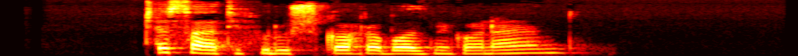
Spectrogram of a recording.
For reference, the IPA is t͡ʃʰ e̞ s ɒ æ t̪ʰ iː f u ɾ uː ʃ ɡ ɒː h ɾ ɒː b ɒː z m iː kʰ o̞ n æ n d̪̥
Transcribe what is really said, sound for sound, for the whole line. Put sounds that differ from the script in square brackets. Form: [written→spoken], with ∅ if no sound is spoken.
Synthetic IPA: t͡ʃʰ e̞ s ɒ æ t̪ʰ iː f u ɾ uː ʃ ɡ ɒː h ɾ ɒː b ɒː z m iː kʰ o̞ n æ n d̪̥

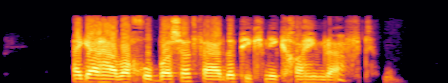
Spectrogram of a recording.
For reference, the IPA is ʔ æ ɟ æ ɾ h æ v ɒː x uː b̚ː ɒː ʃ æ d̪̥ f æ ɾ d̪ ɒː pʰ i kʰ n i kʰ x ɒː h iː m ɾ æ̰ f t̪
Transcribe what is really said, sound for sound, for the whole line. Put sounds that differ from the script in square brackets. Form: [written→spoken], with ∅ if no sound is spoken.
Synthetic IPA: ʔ æ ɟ æ ɾ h æ v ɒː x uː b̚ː ɒː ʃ æ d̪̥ f æ ɾ d̪ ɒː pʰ i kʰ n i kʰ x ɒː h iː m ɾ æ̰ f t̪

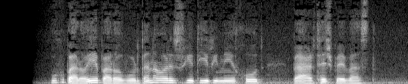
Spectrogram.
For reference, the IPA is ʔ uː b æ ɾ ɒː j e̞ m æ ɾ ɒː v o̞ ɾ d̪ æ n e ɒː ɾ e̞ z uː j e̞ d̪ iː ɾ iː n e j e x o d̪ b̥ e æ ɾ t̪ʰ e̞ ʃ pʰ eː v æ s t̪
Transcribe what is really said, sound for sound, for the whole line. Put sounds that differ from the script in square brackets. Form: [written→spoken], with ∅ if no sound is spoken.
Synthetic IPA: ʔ uː b æ ɾ ɒː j e̞ [m→b] æ ɾ ɒː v o̞ ɾ d̪ æ n e ɒː ɾ e̞ z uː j e̞ d̪ iː ɾ iː n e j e x o d̪ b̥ e æ ɾ t̪ʰ e̞ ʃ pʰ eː v æ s t̪

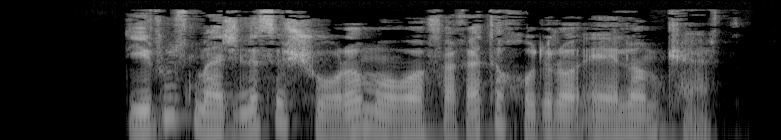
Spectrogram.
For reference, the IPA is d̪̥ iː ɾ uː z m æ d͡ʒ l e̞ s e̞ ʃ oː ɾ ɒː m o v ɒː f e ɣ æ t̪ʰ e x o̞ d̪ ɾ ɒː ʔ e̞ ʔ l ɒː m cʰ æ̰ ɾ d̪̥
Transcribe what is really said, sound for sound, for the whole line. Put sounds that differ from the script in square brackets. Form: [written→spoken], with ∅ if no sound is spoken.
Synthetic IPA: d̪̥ iː ɾ uː z m æ d͡ʒ l e̞ s e̞ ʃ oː ɾ ɒː m o v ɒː f e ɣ æ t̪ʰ e x o̞ d̪ ɾ ɒː ʔ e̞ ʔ l ɒː m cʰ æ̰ ɾ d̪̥

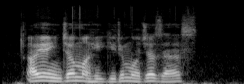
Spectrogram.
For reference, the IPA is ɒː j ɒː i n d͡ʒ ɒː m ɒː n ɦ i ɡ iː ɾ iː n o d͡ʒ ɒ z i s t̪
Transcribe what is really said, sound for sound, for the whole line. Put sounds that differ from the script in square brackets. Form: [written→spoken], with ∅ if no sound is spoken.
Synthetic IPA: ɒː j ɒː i n d͡ʒ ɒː m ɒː [n→∅] ɦ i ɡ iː ɾ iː [n→m] o d͡ʒ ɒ z [i→æ] s t̪

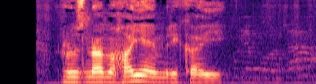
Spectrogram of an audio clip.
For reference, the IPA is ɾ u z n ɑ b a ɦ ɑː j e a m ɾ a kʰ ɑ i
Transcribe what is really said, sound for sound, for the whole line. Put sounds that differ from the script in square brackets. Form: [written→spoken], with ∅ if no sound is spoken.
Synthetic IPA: ɾ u z n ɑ [b→m] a ɦ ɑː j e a m ɾ [a→i] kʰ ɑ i

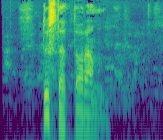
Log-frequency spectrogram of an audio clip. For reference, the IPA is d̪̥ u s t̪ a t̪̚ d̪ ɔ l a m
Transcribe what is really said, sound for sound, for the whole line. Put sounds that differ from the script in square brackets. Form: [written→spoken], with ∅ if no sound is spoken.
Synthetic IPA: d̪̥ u s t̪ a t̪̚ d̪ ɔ [l→ɾ] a m

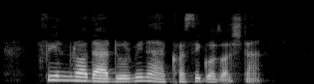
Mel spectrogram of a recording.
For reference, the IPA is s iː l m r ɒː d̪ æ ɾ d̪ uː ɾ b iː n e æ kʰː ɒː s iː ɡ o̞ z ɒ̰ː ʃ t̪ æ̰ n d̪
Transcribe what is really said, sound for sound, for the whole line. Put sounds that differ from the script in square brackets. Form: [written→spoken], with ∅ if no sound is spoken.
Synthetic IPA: [s→f] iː l m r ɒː d̪ æ ɾ d̪ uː ɾ b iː n e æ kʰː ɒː s iː ɡ o̞ z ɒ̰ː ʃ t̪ æ̰ n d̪

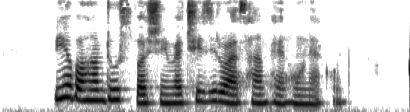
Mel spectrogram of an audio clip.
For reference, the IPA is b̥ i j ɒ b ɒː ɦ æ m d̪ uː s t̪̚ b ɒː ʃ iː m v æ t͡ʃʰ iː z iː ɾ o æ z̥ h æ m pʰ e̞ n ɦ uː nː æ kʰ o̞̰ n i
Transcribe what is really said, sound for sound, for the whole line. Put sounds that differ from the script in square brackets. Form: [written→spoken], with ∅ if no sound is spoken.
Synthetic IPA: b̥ i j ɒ b ɒː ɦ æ m d̪ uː s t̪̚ b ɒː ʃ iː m v æ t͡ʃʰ iː z iː ɾ o æ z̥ h æ m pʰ e̞ n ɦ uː nː æ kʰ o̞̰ n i

